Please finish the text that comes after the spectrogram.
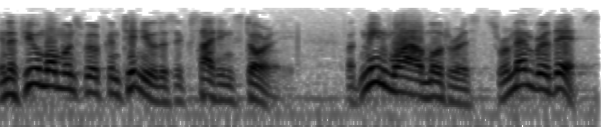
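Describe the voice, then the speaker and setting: A man's voice: fairly high pitch, big pitch swings, fast, slightly rough. A man announcing a commercial in an emphatic, declamatory 1930s radio style. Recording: muffled 1930s radio recording.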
